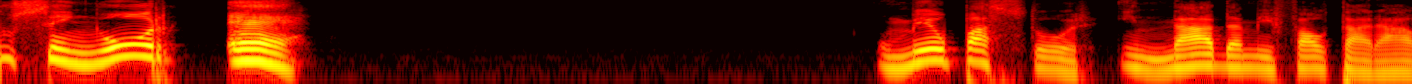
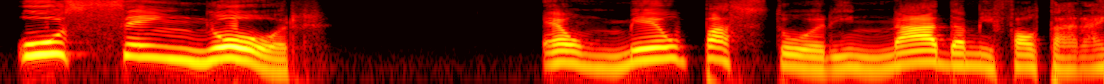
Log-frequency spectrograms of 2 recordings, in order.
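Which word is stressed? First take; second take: é; Senhor. First: The stress is on "é". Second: The stress is on "Senhor".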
